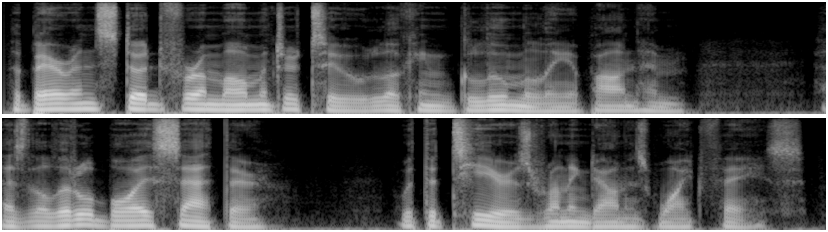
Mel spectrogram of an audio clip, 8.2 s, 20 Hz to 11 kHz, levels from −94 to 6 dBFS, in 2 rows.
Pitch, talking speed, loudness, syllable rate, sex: 95 Hz, 190 wpm, -20 LUFS, 5.2 syllables/s, male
